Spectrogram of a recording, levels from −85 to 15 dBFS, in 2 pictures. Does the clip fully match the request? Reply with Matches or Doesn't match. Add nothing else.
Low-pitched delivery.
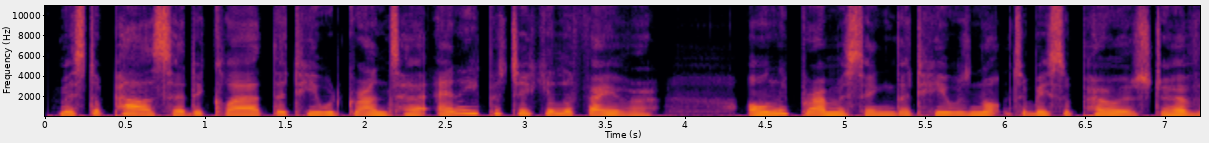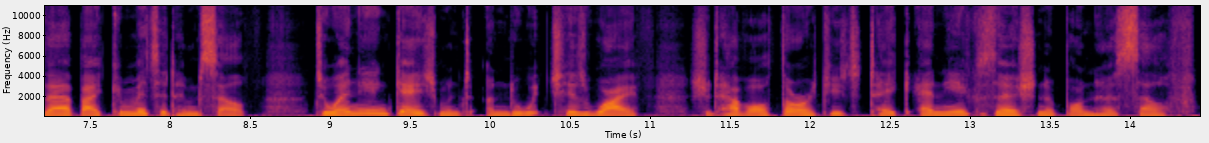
Doesn't match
